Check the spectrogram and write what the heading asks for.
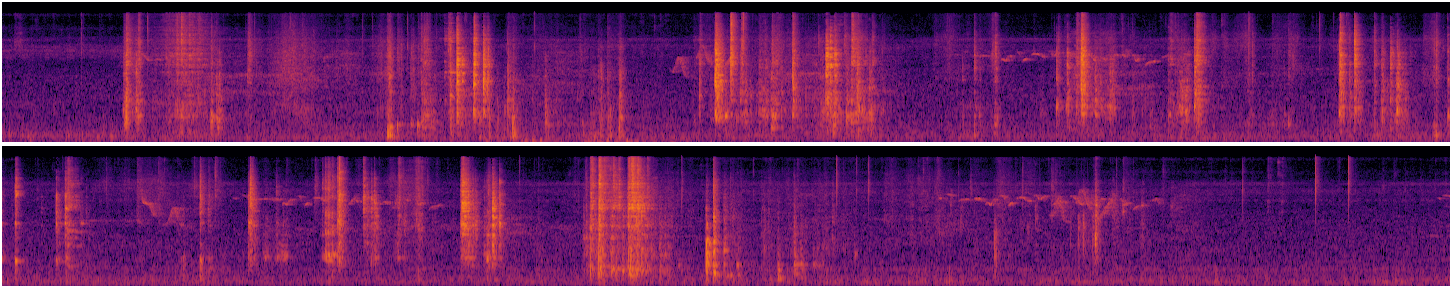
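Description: Metal utensils clinking and scraping against pots and dishes in irregular clatters, with faint bird chirps now and then in the background.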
